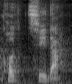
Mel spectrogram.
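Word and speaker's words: 걷히다: 거치다. 그쵸? 자, 이거 지금 보면은 어때요? 지금 디귿 받침 뒤에 종속적인 관계를 가진 희가 왔어요. 그쵸? 발음하면 어떻게 되니? 거치다. 소리는 치읓으로 나더라도 표기는 어떻게 한다? 디귿으로 적는다.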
